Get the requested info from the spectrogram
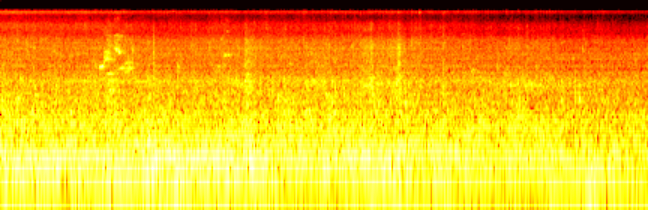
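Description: Passenger train running slowly through floodwater over the tracks: a steady rumble and low hum with water swishing along the carriages, and a few faint high chirps in the first few seconds.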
